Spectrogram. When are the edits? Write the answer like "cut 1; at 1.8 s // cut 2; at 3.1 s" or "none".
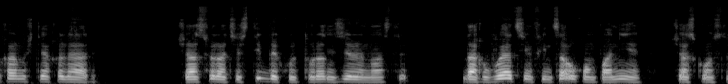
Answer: cut 1; at 1.7 s // cut 2; at 3.2 s

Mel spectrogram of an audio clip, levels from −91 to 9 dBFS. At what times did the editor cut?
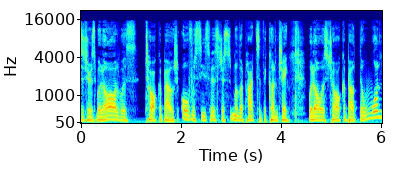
cut 1; at 2.6 s

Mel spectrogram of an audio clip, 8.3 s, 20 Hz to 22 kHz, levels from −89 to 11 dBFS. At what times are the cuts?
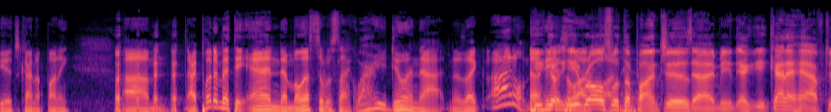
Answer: cut 1; at 5.3 s // cut 2; at 6.9 s

